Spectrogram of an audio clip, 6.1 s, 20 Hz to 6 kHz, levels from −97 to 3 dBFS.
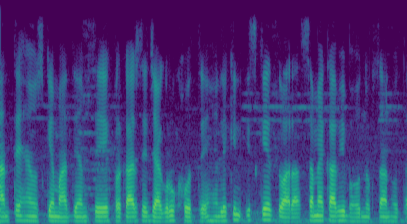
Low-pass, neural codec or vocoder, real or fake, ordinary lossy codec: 5.4 kHz; none; real; none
